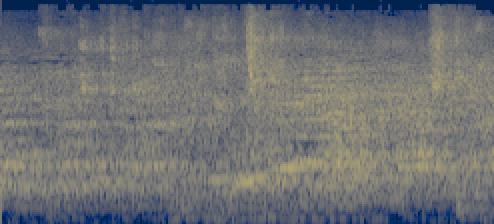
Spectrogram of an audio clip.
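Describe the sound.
A basketball dribbled along the wing during a game, a few soft bounces on the court floor heard through steady crowd noise and faint voices.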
